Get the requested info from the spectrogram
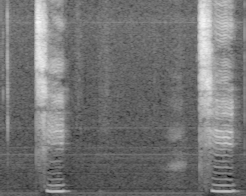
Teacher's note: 然后再将舌面稍稍离开，与硬腭形成一条窄缝，让气流挤出来。鸡。再试一遍，鸡。小鸡小鸡，叽叽叽。接下来我们看一看第2个字母，七。快看这个气球的形状，是不是就是七的形状啊？像个9字777，7个气球777。在发七这个音的时候呢， 它的发音方法和鸡大体是相同的，只是送出的气流较强。 来，我们试一试，七。七个气球777。下边我们来看第3个声母，它念西。西。刀切西瓜，西西西，一个大叉，西西西。对，西就像一个大叉子一样，对不对？好了，那在发西这个音的时候呢，我们体会一下，舌面前部抬起，靠近硬腭，形成一条窄缝，让气流从中摩擦而出。来体会读一读，西。西。一个西瓜，西西西。这就是我们今天学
